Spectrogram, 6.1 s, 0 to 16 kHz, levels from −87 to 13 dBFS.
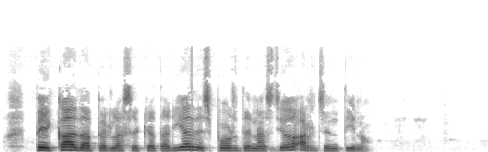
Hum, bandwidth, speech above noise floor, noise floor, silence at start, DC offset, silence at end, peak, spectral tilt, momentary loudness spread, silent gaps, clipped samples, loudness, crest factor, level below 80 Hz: none; 11 kHz; 58 dB; -76 dBFS; 0.15 s; under 0.1%; 1.55 s; 0 dBFS; -3 dB/octave; 13 LU; none; under 0.1%; -18 LUFS; 20 dB; -70 dBFS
